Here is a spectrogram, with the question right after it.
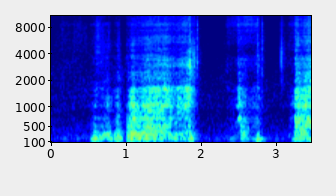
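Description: A wooden stick scratches the coating near the bottom edge of a flat black wax-coated scratch art card held in one hand. Several raspy, papery scraping strokes of uneven length start and stop, with a brief sharp tick between the last two.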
